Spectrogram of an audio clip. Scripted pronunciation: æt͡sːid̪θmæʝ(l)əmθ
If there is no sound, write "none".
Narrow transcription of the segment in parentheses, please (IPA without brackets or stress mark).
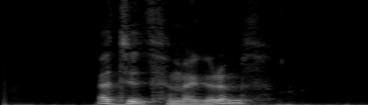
ɾ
